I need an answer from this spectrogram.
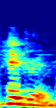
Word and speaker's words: Hedren: Hedren.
